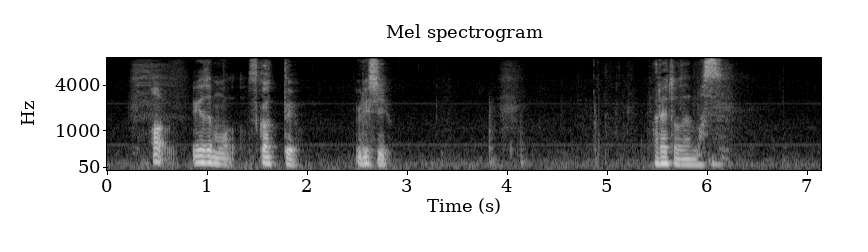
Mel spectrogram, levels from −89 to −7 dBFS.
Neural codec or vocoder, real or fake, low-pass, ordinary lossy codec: none; real; none; none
